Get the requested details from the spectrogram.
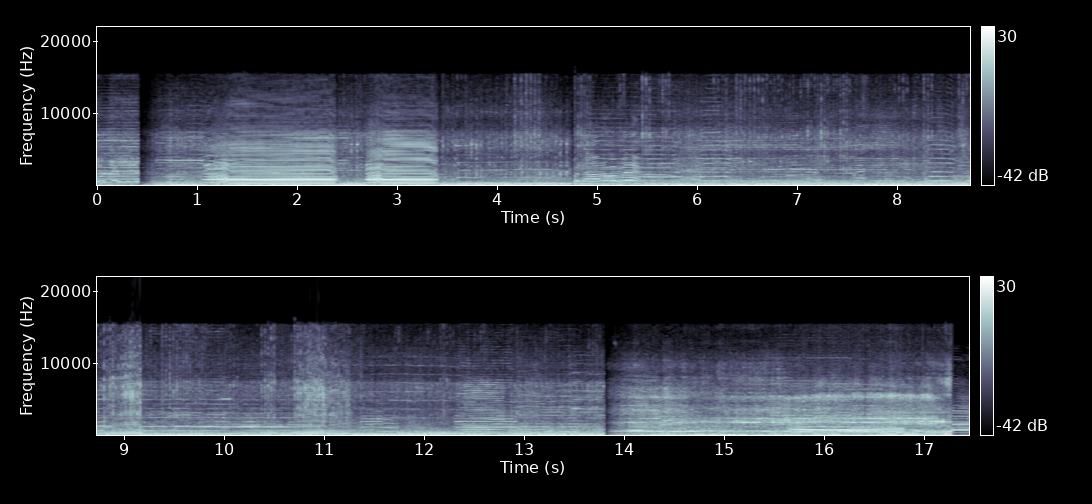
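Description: A plastic horn blares loudly in short bursts.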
